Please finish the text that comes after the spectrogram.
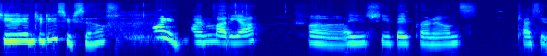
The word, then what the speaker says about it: Maria: introduce yourself hi I'm Maria I use sh pronouns Cassie didn't want to say my name I still I still pronounce the r like a French R and it's not a French R and I keep failing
